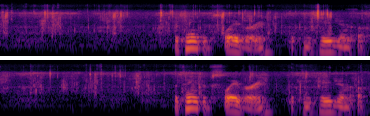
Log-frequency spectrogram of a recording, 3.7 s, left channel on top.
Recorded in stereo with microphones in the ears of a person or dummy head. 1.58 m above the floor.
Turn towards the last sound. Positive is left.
turn(degrees=-60)  # may be behind; listen again after turning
